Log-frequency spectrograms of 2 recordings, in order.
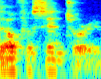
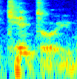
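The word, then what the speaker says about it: Centauri: Everyone says Alpha Centtory, but it's actually Kentory by the Latin pronunciation.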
